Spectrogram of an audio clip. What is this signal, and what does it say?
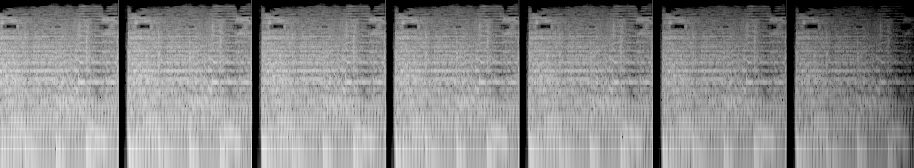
There is no code.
